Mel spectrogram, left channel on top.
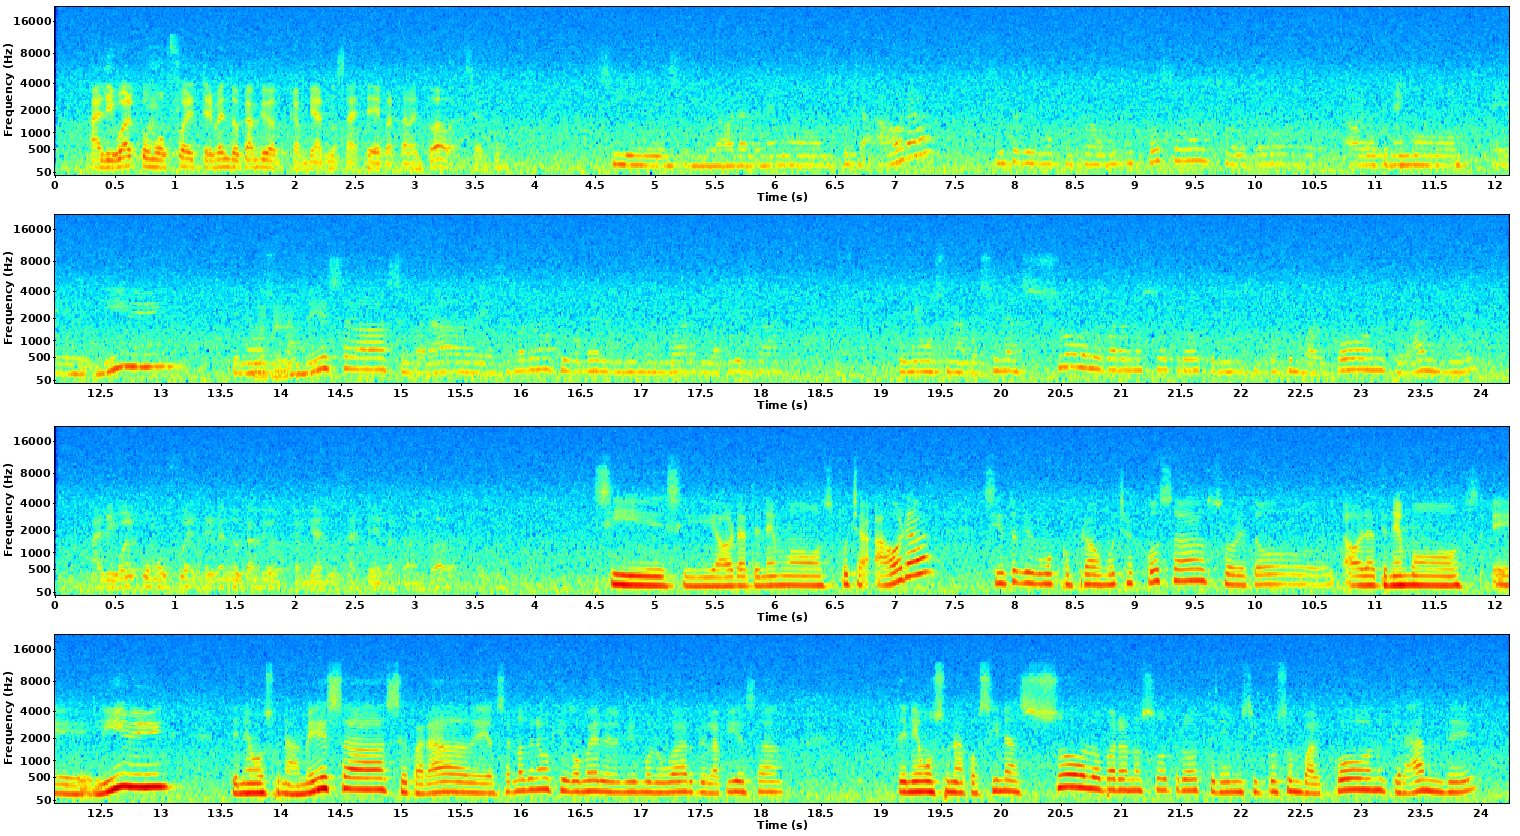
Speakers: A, on the left; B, on the right.
A: al igual como fue el tremendo cambio a cambiarnos a este departamento ahora, ¿cierto?
B: Sí, sí, ahora tenemos, pucha, ahora siento que hemos comprado muchas cosas, sobre todo ahora tenemos eh, living, tenemos
A: Ujú,
B: una mesa separada de, o sea, no tenemos que comer en el mismo lugar de la pieza. Tenemos una cocina solo para nosotros, tenemos incluso un balcón grande,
